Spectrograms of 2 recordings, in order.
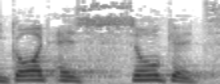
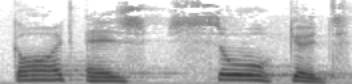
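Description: First: Said in the usual way. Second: "God is so good" said very slowly, leaning on "so"; slow reflective echo. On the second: Shown as a demonstration. Preacher echoing the verse slowly to the congregation. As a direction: let "so" hang in "God is so good".

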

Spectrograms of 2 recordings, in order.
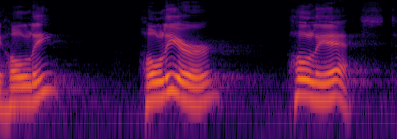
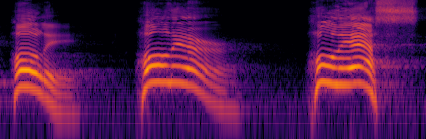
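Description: First: Said in the usual way. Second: Loud and building, climbing much higher on each word; angels' escalating proclamation. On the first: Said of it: "There's no way in Hebrew to say". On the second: Acted. Preacher voices angels as if in English, rising exultant shout. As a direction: proclaim it big, pitch soaring to the last word. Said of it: "what the angels are saying, if they spoke English".

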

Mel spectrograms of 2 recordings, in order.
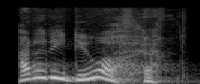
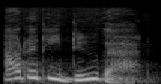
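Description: First: Voiced astonishment with a chuckle; amazed laugh. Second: Soft, breathy whisper of wonder; whispered amazement at a son's loyalty; awed whisper. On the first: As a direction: laugh in disbelief mid-question. Preacher repeats with a laugh. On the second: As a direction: hush it like a secret marvel. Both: Real, not acted.

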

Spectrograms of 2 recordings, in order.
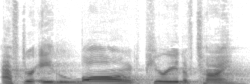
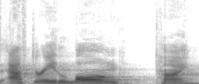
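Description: First: "long" stretched and slowed; "After a long period of time", with "long" drawn out; stress on long. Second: "long" stretched out slowly; "After a long time", with "long" slow and weighty; stress on long. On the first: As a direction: linger on "long" to show how much time passed. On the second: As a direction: lean hard on "long", drawing it out. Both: Shown as a demonstration. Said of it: "There's emphasis on that length of time".

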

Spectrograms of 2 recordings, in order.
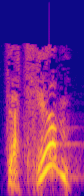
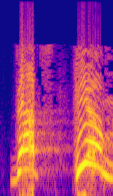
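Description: First: Said in the usual way. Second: Higher and louder, bursting with it; excited recognition. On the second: Acted. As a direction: point him out with rising joy. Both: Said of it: "John goes".

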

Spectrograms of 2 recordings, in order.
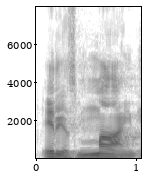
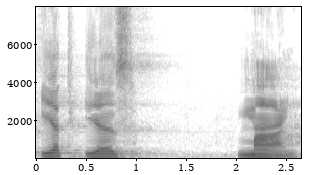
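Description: First: Said in the usual way. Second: "It is" then a long pause before a falling, weighty "mine"; emphatic it is mine. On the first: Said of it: "how emphatic". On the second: Shown as a demonstration. Pastor stressing the Hebrew to his congregation, emphatic pause. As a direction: hold the gap, then land "mine" hard. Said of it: "It's extremely emphatic".

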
